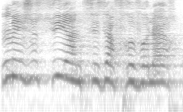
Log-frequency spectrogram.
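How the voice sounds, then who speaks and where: An actor voicing a sulky, hurt wolf thief in an animated film, aggrieved and sarcastic. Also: high-pitched, normal speed.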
